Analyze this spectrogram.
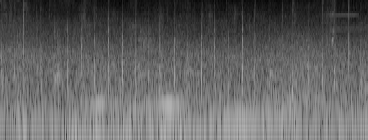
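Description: A car drives past with a low engine hum.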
